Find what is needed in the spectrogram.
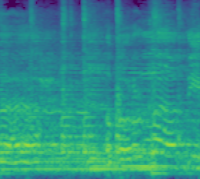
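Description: Live Algerian folk music from a small ensemble: oud and other plucked strings over a regular hand-drum beat, with a bending melody line on top.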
